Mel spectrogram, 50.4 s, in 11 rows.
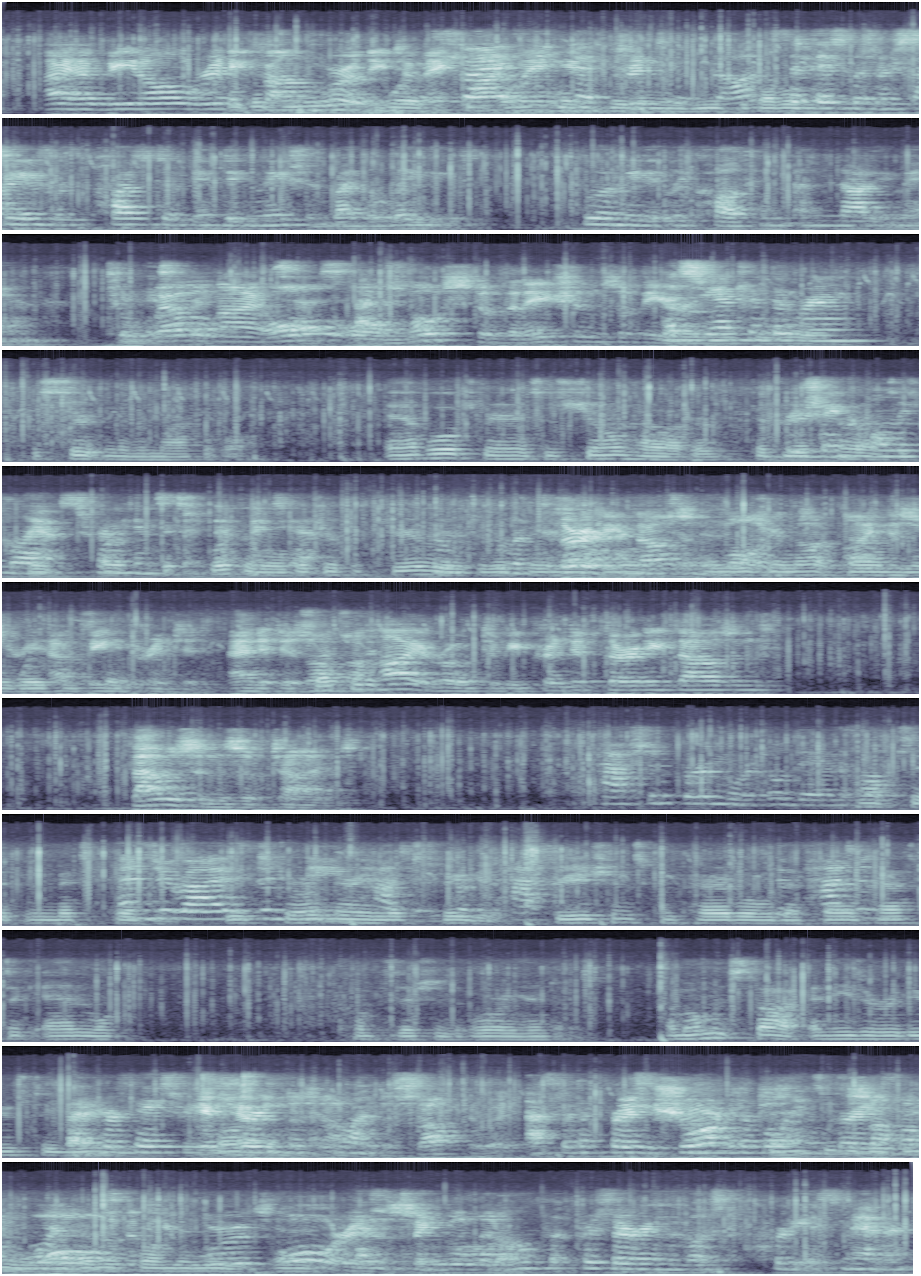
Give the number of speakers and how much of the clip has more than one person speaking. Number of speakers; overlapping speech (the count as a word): four, about 53%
